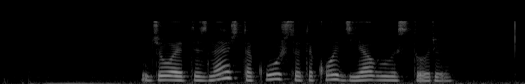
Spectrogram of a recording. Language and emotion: Russian, neutral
